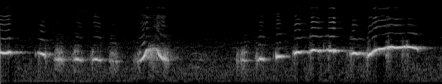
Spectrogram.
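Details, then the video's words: Singing pet cockatiel used for song training: a quick run of wavering whistled notes, a short gap, then a climbing series ending in a long bright whistle over soft background hiss. "Training Cockatiel to singing"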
